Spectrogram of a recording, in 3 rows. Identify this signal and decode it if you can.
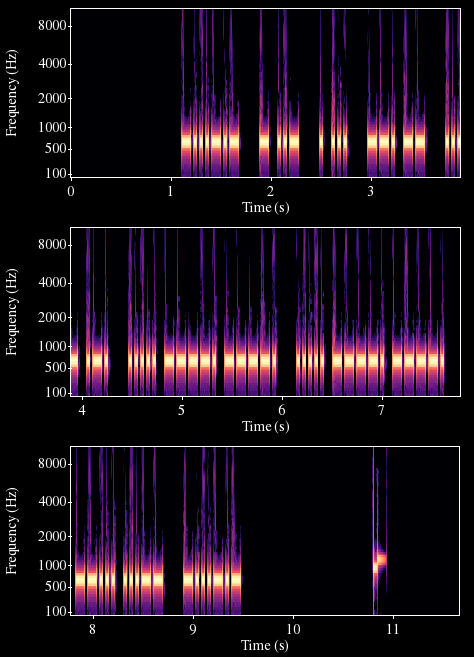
Morse code, heard as a keyed tone, about 40 wpm, 690 Hz. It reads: <BK> TU ES GM UR 599 599 73 <BK>
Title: SOTA QSO Practice 40wpm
